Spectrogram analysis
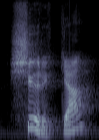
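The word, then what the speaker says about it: kyrka: one let's talk about the k sound in front of soft vowels right and i have a few examples here with each vowel that's why i want to talk about this letter separately so we have shia shia which means chain we have shika shika which means basically to look to um to pier and then we have shurika shirika which means church we have shalik shah which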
